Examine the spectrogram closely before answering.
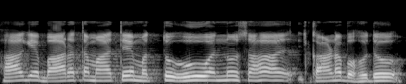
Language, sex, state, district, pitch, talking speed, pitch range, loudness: Kannada, male, Karnataka, Bangalore, 180 Hz, 90 wpm, 165-195 Hz, -14 LUFS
